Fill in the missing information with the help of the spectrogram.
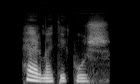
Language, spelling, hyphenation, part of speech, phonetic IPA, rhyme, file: Hungarian, hermetikus, her‧me‧ti‧kus, adjective, [ˈhɛrmɛtikuʃ], -uʃ, Hu-hermetikus.ogg
- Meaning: hermetic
